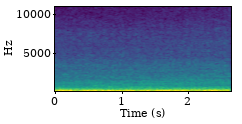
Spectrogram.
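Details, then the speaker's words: 1987 Oldsmobile Cutlass Supreme, 5.0 L 307 V8, automatic, about 67,405 believed-original miles, heard from inside the cabin right after it fires up; deep smooth even rumble with no knocks or misses, healthy idle. "hear this run oh Rumble coming in at 307."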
